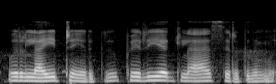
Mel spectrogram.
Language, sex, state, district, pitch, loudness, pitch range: Tamil, female, Tamil Nadu, Kanyakumari, 165 Hz, -16 LUFS, 155-180 Hz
